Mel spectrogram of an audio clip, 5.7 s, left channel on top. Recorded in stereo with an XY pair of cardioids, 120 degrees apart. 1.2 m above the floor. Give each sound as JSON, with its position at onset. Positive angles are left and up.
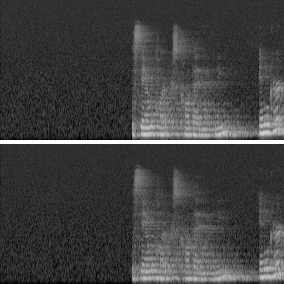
{"t": 2.6, "sound": "a woman speaking", "azimuth_deg": 30, "distance_m": 1.3}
